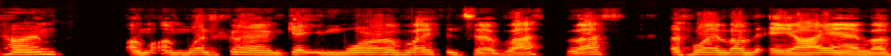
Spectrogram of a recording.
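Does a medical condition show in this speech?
Yes: cerebral palsy.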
